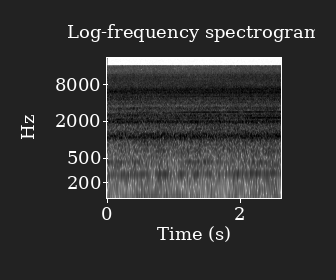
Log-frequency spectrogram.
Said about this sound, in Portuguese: Eu vou processar isso aqui e a ideia é fazer que chegue na textura do molho pesto. Essa você já conhece, né? É uma pasta, fica ali, sabe? Vamos lá então. Paciência aqui, vou fazer barulho.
